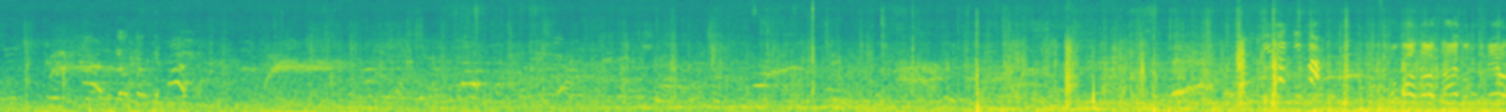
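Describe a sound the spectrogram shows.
Children shout and call out across an open field, heard from a distance.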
